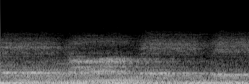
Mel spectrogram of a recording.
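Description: A choir singing slow, held chords, the notes changing twice, over a steady low drone.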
